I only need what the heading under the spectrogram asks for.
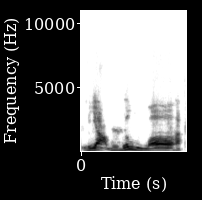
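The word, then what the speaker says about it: لِيَعْبُدُوا اللَّهَ: Kalau cara membacanya ini langsung sebetulnya disidahkan ke lam ya budullah, wawunya hampir nggak kedengaran, alifnya pun tidak kedengaran. Cara bacanya langsung saja kepada lam yang pada kalimat Allah, jadi liya budullah, wawunya tidak menjadi mad, alifnya tidak menjadi mad.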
